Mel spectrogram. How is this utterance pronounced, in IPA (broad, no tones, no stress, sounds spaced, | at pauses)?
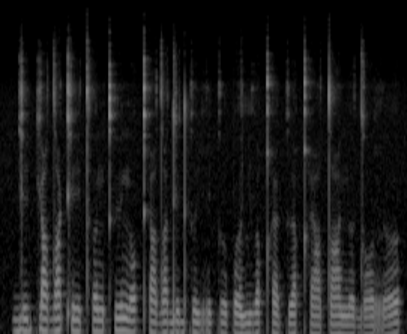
ɡ e y̯ kʲ u dˤ ə kʼ e tʰ ʌ n kʰ ʏ n ɔ kʰ e dˤ ʌ d ʏ d k ə y̯ r e k ɤ p ʌ lʲ u qʰ ʏ k ə qʰ e tˤ ɤ n ʌ d ɔ r ʌ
